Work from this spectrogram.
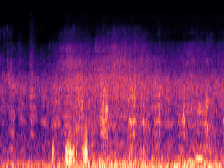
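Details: Labrador Retriever during basic training, breathing in a steady run of soft, breathy pants with a couple of louder voiced puffs early on; quiet indoor-sounding background with faint low hum.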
